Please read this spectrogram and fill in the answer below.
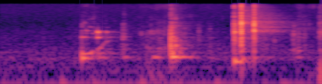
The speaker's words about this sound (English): Okay, let me get a drink of water here, and then I think we're about to wrap up.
